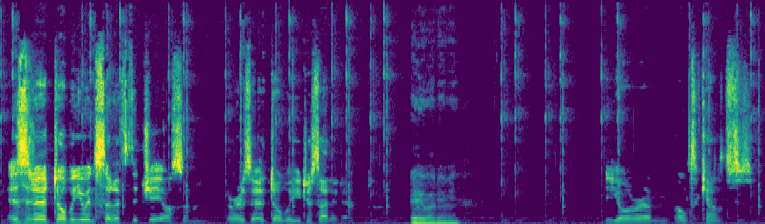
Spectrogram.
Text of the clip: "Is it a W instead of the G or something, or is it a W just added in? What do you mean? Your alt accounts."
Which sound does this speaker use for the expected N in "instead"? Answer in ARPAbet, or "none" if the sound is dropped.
N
